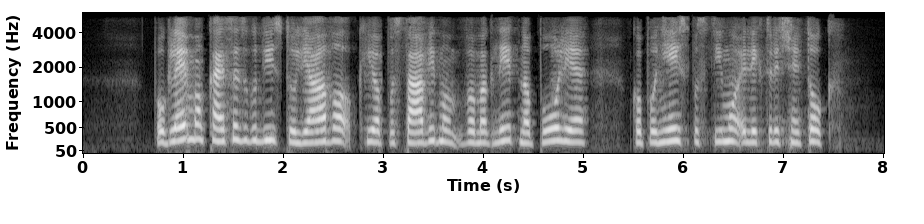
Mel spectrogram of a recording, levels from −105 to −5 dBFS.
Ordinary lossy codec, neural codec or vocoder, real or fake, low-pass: AAC, 24 kbps; codec, 16 kHz, 0.7 kbps, FocalCodec; fake; 5.4 kHz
